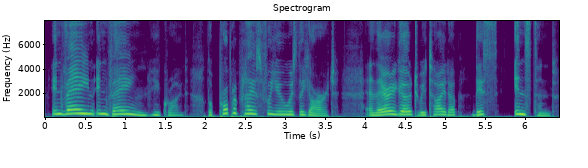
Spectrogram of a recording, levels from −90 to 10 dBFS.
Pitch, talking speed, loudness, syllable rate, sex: 245 Hz, 225 wpm, -16 LUFS, 5.2 syllables/s, female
